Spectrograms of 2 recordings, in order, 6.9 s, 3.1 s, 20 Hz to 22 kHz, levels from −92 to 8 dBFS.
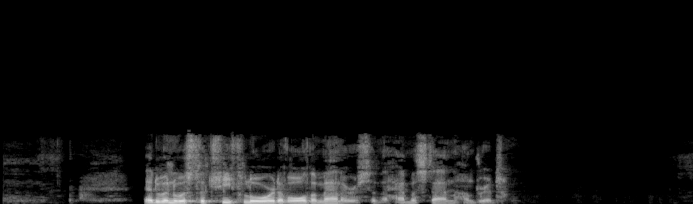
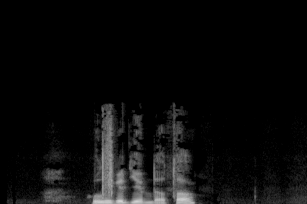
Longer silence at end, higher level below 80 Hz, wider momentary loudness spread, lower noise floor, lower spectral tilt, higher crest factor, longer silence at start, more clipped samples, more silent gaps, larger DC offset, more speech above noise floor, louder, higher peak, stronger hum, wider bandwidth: first, 1.9 s vs 1.15 s; about the same, -62 dBFS vs -60 dBFS; first, 19 LU vs 7 LU; first, -89 dBFS vs -72 dBFS; about the same, -5.5 dB/octave vs -6 dB/octave; about the same, 18 dB vs 20 dB; first, 1.45 s vs 0.95 s; neither; neither; neither; first, 72 dB vs 54 dB; first, -16 LUFS vs -19 LUFS; about the same, -2 dBFS vs -2 dBFS; neither; second, 7.8 kHz vs 11 kHz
